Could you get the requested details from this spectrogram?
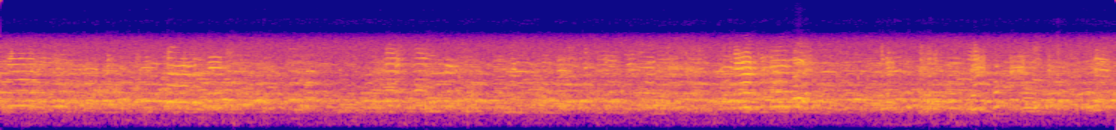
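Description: A flock of whooper swans gives a dense, overlapping chorus of loud, bugling honks, many birds calling at once without pause.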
